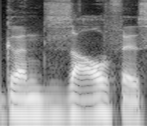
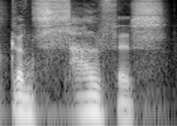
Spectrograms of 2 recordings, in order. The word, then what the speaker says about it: Gonsalves: I take exception with you pronouncing his name Gonsalves. It's Gonsalves. Gonsalves.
